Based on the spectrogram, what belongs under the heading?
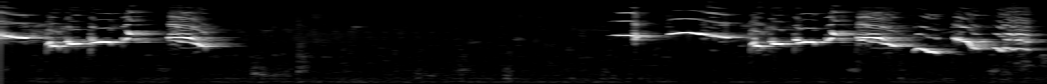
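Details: Oriental magpie-robin in full song, used to make other magpie-robins answer: bursts of rich whistled and slurred phrases, high and varied, with a silent gap of nearly three seconds between the opening phrases and a longer closing run.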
